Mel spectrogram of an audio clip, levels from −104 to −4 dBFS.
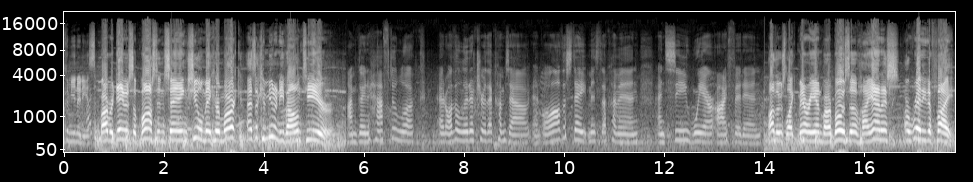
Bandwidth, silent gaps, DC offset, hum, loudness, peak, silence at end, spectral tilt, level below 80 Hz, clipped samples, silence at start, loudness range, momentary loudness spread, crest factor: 17.5 kHz; none; under 0.1%; none; -10 LUFS; 0 dBFS; 0 s; -3.5 dB/octave; -44 dBFS; under 0.1%; 0 s; 17 LU; 21 LU; 12 dB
